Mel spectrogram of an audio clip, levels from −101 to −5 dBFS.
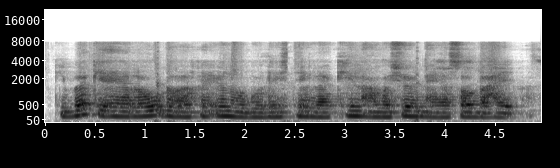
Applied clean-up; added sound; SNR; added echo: neural separator model SepFormer DNS4.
